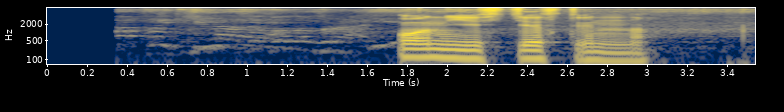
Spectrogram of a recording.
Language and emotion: Russian, neutral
